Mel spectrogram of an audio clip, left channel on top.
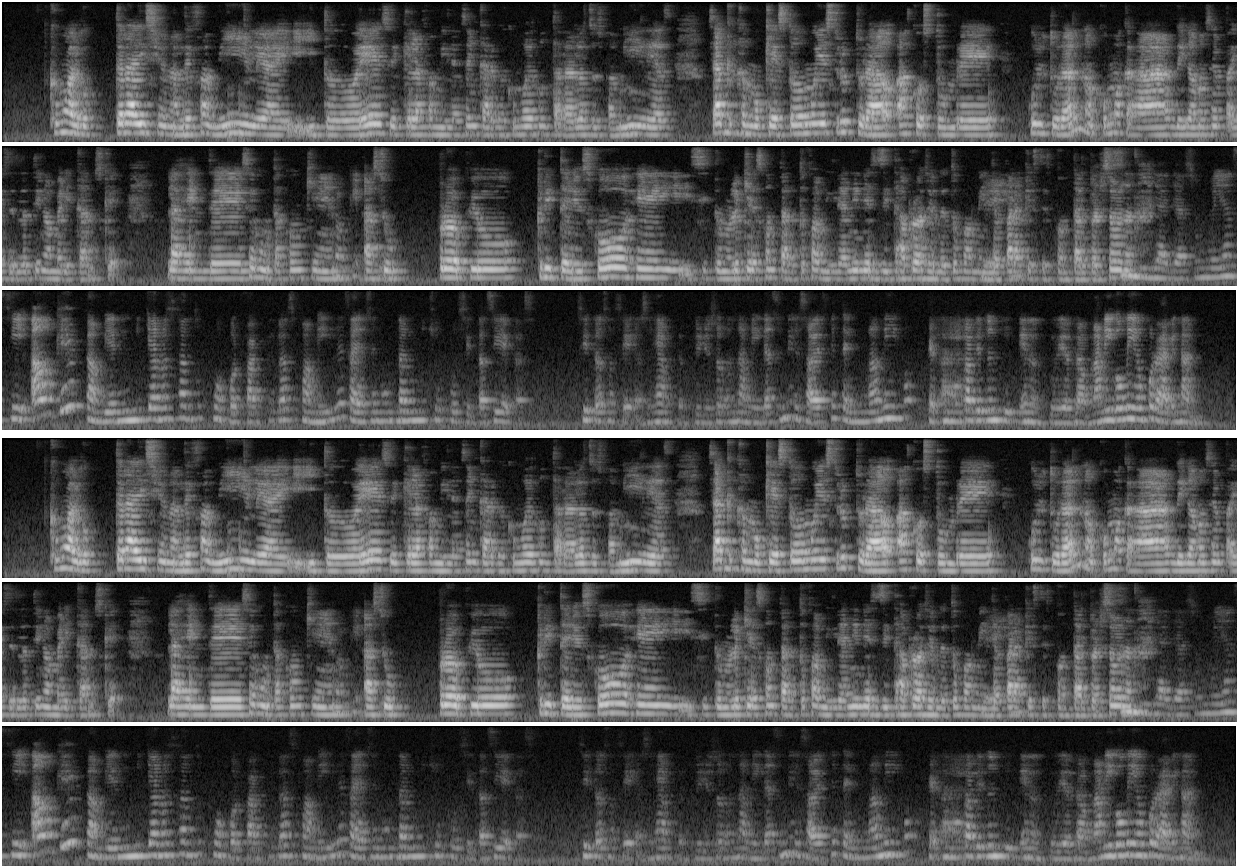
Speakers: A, in the centre; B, on the left.
A: como algo tradicional de familia y, y todo eso, y que la familia se encarga como de juntar a las dos familias, o sea,
B: Mm,
A: que como que es todo muy estructurado a costumbre cultural, no como acá, digamos, en países latinoamericanos, que la gente se junta con quien
B: ¿Con quién
A: a su propio criterio escoge y, y si tú no le quieres contar a tu familia ni necesitas aprobación de tu familia
B: quiere?
A: para que estés con tal persona.
B: Sí, y allá son muy así, aunque también ya no es tanto como por parte de las familias, allá se montan mucho por citas ciegas, citas a ciegas, ejemplo, tú y yo somos amigas, y mire, sabes que tengo un amigo, que tú nunca has visto en tu, en tu vida, o sea, un amigo mío por Alejandro,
